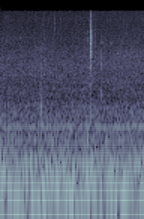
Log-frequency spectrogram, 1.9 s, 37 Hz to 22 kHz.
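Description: A 1935 Horch 850 Sport car drives along with a steady, close low engine rumble and road noise, even throughout, with a tiny brief click near the middle.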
